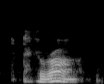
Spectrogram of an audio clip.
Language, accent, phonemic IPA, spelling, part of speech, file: English, Southern England, /ˌæɡ.əˈɹɑː/, agora, noun, LL-Q1860 (eng)-agora.wav
- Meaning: Since 1960, a monetary unit and coin of Israel, the 100th part of a shekel / sheqel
